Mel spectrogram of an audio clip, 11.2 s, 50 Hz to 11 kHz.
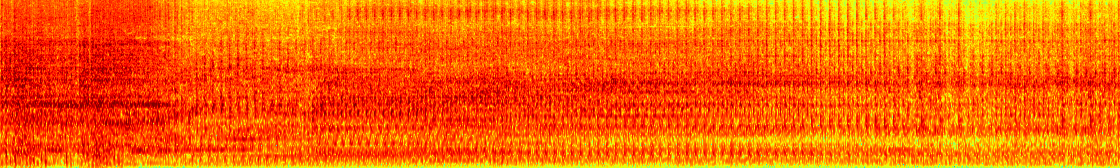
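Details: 1993 Honda Prelude with an H23A1 engine running with a loud, busy clatter and a roughly regular tick near four per second. The cause of the abnormal, knock-like noise is unidentified.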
